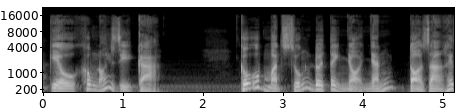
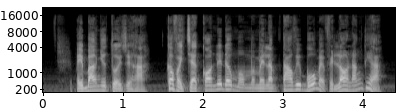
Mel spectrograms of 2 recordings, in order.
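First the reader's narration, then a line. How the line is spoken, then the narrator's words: Angry scolding shout. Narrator (Vietnamese): anh đã tức giận rồi quát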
